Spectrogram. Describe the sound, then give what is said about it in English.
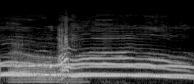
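A dog gives a long, sustained, high-pitched howl that holds a steady tone for about two seconds, loud and alone, with no separate bark bursts. “it's a big woof girl from us and maybe a bark”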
